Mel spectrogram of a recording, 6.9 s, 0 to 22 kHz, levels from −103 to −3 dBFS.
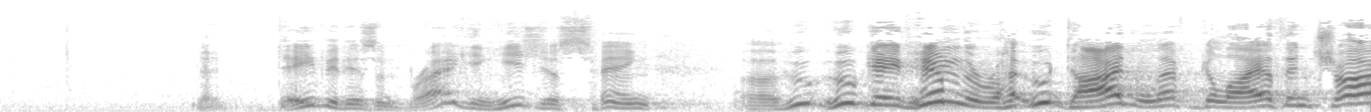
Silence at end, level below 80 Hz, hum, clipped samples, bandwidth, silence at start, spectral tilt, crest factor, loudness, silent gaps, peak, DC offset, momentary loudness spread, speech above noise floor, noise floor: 0 s; under -90 dBFS; none; under 0.1%; 16 kHz; 1 s; -4 dB/octave; 20 dB; -51 LUFS; none; -32 dBFS; under 0.1%; 17 LU; 36 dB; -88 dBFS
